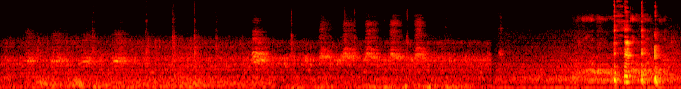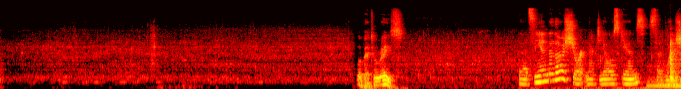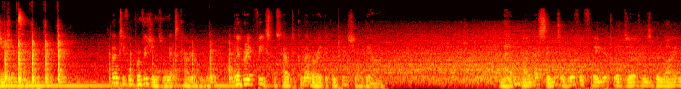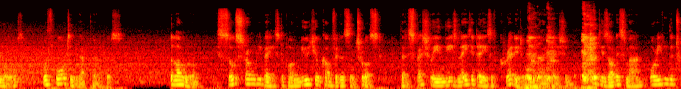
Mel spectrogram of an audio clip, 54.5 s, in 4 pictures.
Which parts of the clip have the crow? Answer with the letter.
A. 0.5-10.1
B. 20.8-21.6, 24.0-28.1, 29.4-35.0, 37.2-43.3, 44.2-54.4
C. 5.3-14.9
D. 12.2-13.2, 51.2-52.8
A.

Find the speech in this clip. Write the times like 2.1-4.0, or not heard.
20.8-21.6, 24.0-28.1, 29.4-35.0, 37.2-43.3, 44.2-54.4.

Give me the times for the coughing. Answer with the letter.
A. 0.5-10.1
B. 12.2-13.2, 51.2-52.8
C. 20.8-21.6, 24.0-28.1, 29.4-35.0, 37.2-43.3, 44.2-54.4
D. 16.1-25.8
B.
